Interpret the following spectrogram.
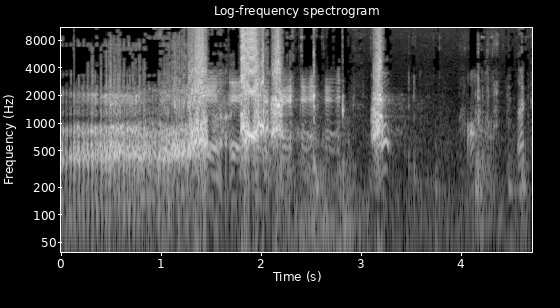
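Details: Bulldog attacking the wheels of a garbage can as it is moved, giving loud rough growling barks in bursts with harsh broadband noise, a person talking to it over the top.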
